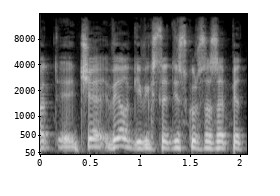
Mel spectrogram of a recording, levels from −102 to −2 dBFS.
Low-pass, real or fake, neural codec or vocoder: 14.4 kHz; real; none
